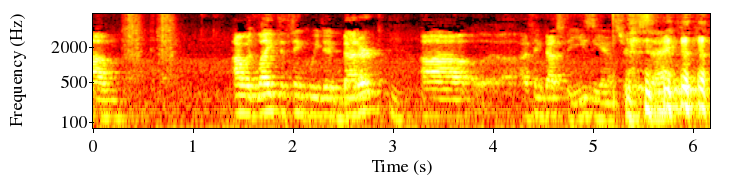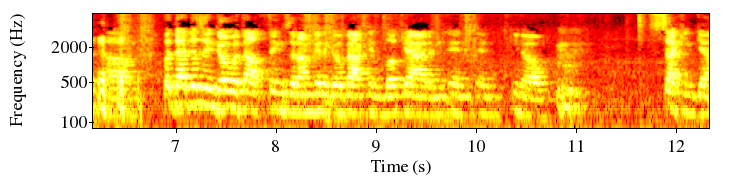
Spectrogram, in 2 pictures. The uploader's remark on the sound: spoke to the media in the team's final NFL Draft Press Conference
